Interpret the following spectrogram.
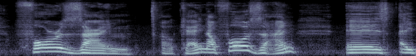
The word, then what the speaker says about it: Pforzheim: And it was founded in Germany at a place, I'm not sure of the pronunciation, but I think it's Pforzheim.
